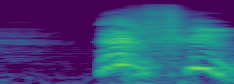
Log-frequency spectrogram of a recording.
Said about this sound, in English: God bless you. God, I said God bless you. I know, I had two in me, sorry.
